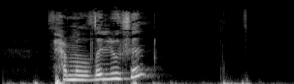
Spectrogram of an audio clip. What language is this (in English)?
Kabyle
